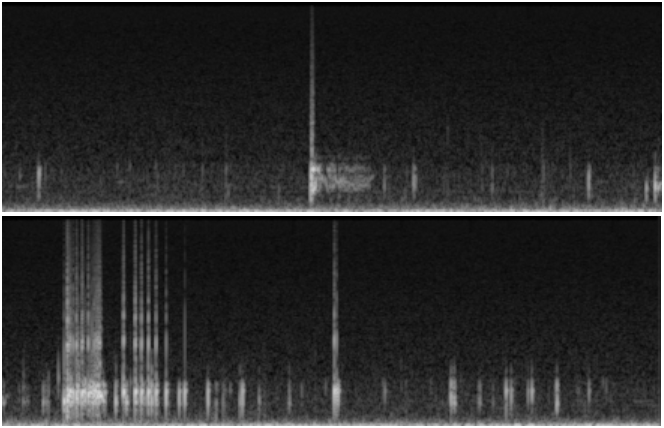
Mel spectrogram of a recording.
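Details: A person holds a stethoscope on various parts of their own belly. Scattered gurgles and brief clicks are broken by a louder burst of rumbling partway through: ordinary bowel sounds.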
